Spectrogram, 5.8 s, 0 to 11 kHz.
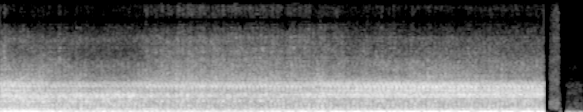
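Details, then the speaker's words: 2004 Viper two-stroke with 8,000 miles, after exhaust manifold repair and variable exhaust valve cleaning: steady even drone, clean hum, no misses or rattles, then cuts off sharply; sounds good, running normally. "So yeah, I'm really happy. It sounds good."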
